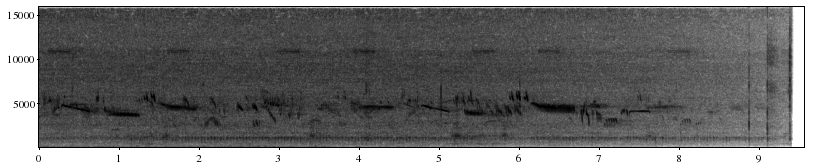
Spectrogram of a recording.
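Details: Skylarks on a very hot day, perched low on poles overlooking their territory instead of flying high: a high, fast, warbling song of thin whistles and chirps runs almost unbroken over a steady mid-pitched hum, likely insects, and low wind rumble.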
